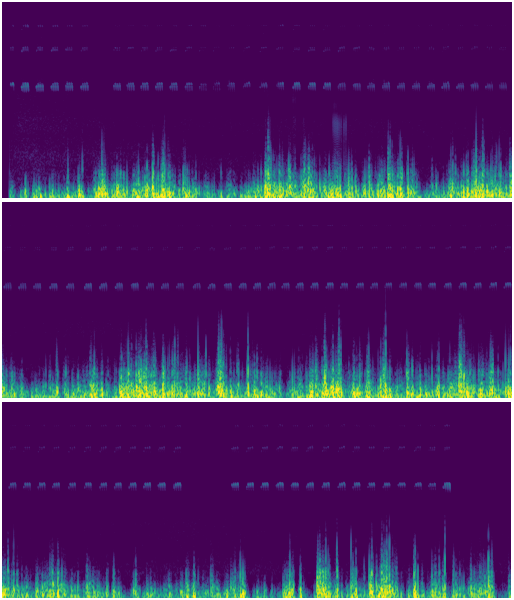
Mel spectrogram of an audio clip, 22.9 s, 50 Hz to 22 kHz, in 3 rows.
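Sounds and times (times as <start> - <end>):
field cricket chirping: 0.1 - 18.1, 18.7 - 22.0.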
